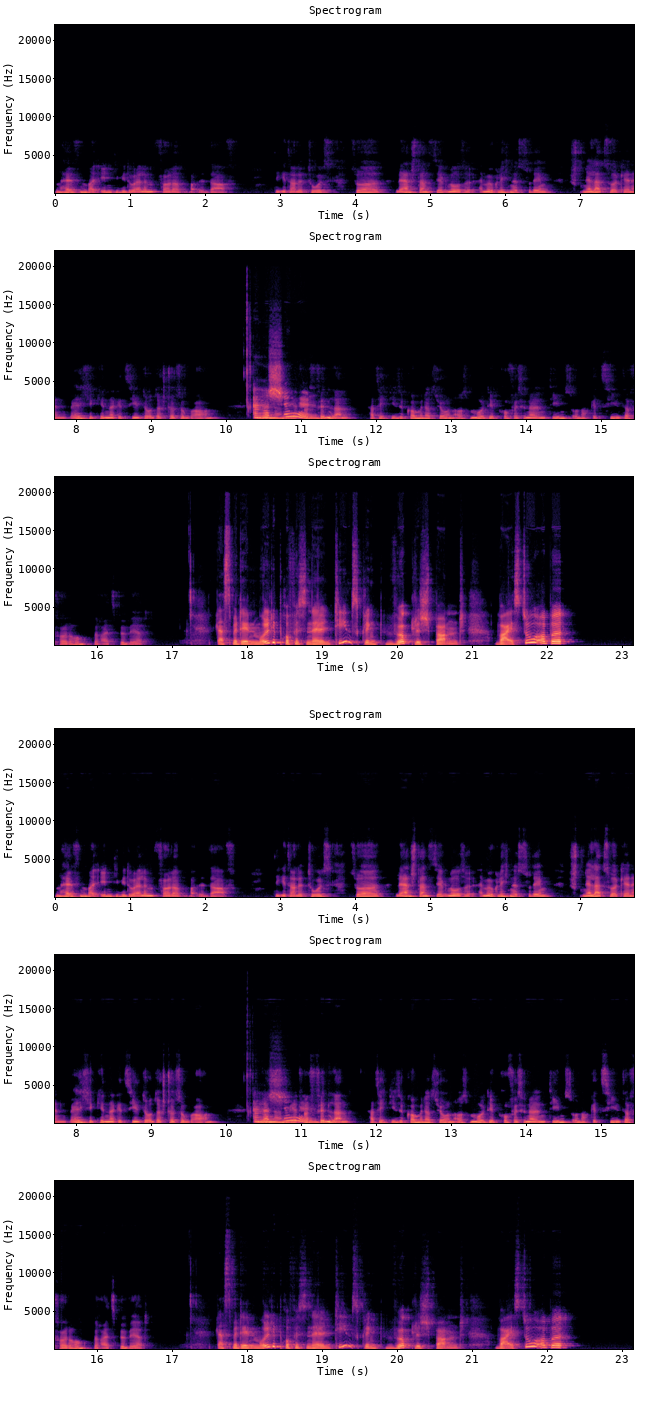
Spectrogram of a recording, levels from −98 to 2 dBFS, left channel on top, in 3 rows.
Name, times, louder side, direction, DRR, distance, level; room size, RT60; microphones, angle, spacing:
voice 1, 0.0-2.3 2.9-6.6 6.9-9.9 10.4-11.7 11.9-16.7, right 3 dB, 60° right, 0.6 m, -32 dB
voice 2, 10.4-11.3 17.6-22.2, left 4 dB, 80° left, 0.8 m, -24 dB
13.5 x 5.5 x 6.7 m
head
